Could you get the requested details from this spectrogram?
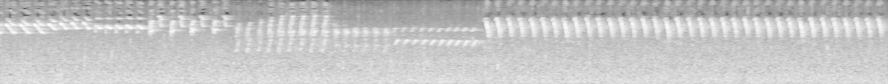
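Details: Red siskin singing, from a masteran and lure recording. A twittering, varied phrase gives way to lower buzzy trills, then a long, fast, regular trill of high sharp notes continues for several seconds.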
